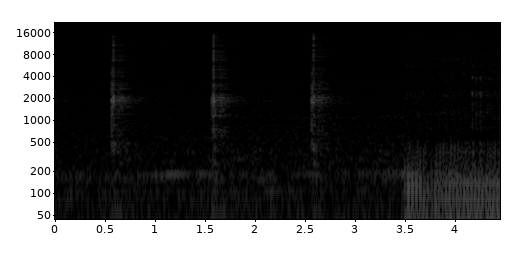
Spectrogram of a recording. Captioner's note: clock ticking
